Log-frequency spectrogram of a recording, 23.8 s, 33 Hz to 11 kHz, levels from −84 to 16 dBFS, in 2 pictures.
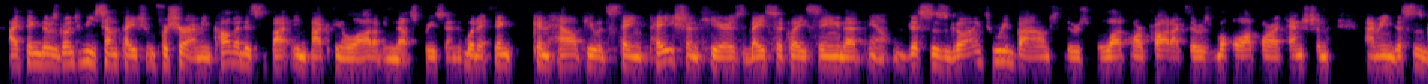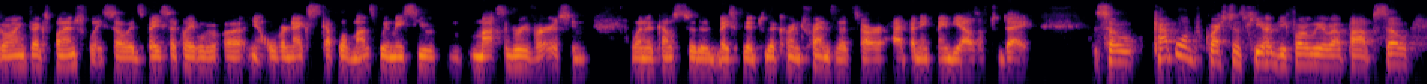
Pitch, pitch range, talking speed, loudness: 120 Hz, 110-135 Hz, 260 wpm, -22 LUFS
